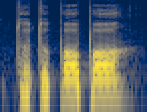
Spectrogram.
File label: "tutu popo", apatani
